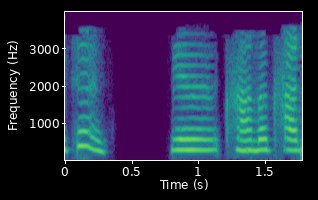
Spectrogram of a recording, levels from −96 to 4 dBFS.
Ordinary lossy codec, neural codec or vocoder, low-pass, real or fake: MP3, 24 kbps; codec, 16 kHz, 0.5 kbps, FreqCodec, larger model; 3.6 kHz; fake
